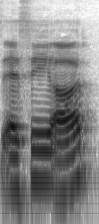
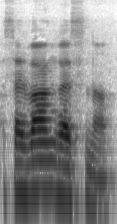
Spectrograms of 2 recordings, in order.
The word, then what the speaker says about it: Sarvangasana: It's Sarvangasana, Sarvangasana. Then Matsyasana, then Padan Ghusna. I will spell it for you, friends.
